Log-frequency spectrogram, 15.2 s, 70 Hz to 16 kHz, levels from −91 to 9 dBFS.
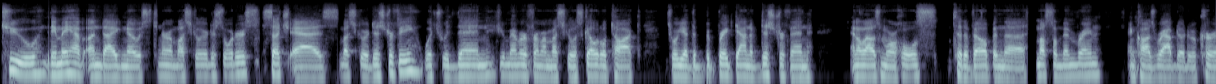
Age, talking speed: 20-39, 175 wpm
